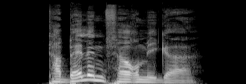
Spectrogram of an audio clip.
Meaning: inflection of tabellenförmig: 1. strong/mixed nominative masculine singular 2. strong genitive/dative feminine singular 3. strong genitive plural
- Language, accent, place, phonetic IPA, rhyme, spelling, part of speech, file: German, Germany, Berlin, [taˈbɛlənˌfœʁmɪɡɐ], -ɛlənfœʁmɪɡɐ, tabellenförmiger, adjective, De-tabellenförmiger.ogg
